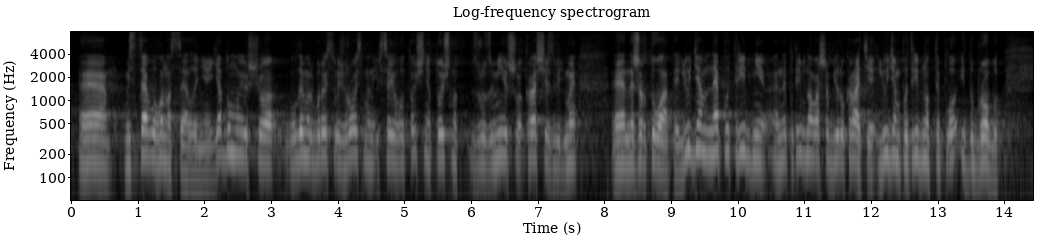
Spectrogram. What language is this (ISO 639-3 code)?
ukr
